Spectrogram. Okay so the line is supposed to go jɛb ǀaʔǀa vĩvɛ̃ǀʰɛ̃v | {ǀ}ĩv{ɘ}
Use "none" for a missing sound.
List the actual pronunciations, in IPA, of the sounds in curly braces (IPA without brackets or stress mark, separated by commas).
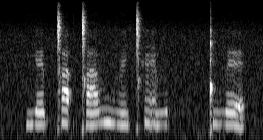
ǃ, ɛ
